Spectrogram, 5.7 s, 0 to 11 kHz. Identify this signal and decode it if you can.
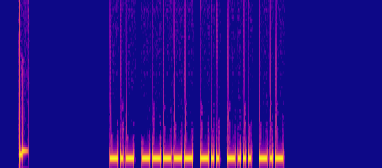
Morse code, heard as a keyed tone, about 31 wpm, 700 Hz. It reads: K0DBK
